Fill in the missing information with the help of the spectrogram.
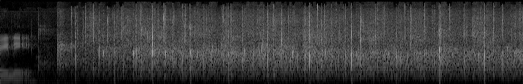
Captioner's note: applause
